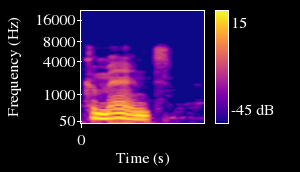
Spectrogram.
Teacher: that last word is pronounced command with the stress at the very end.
